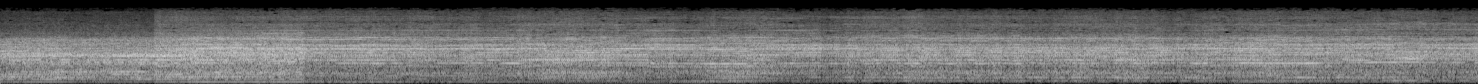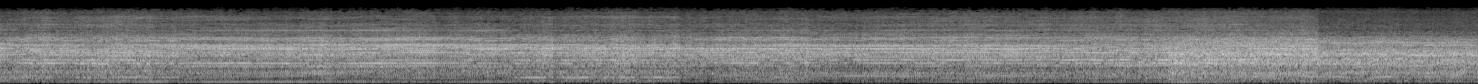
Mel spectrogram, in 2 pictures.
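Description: Electric rotary polisher running steadily as its foam pad buffs car paint, its tone shifting a few times.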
